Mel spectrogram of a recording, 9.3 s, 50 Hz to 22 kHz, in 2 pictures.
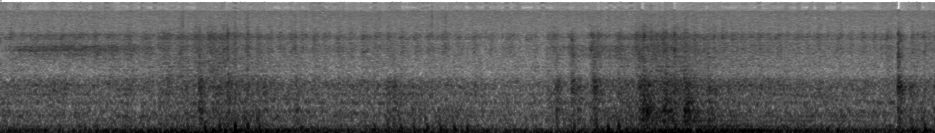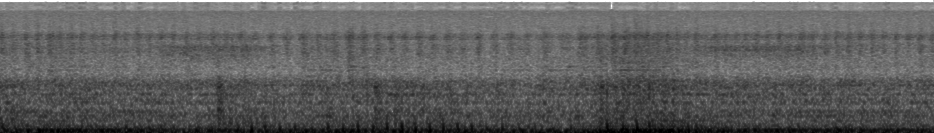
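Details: Honda F22A1 engine: low, uneven beat with the idle wandering and a couple of short revs; lumpy, unsteady rough idle, cause unclear.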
